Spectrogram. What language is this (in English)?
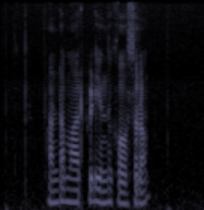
Telugu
